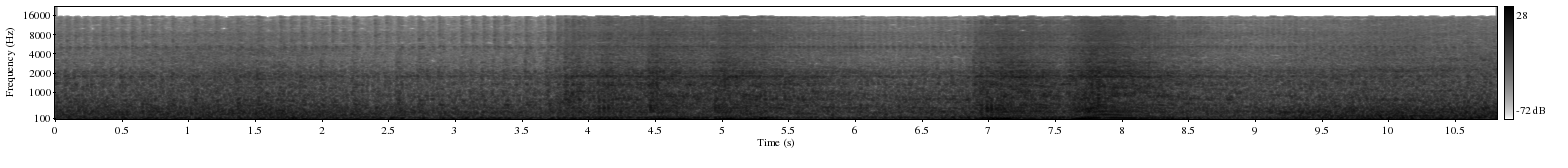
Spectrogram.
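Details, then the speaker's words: 2023 Kawasaki Barako 2 with hard starting, carburetor adjusted to 3.5: slow unsteady idle surging briefly then sagging; idle (minor) set too low and still needs adjusting. "na-adjust na natin ng 3.5 to pero mababa ang minor nito i-adjust din"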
